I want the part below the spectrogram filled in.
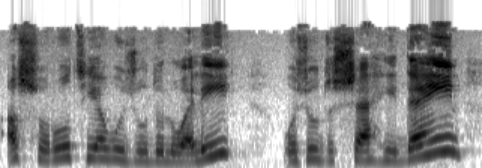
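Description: A woman delivers a religious lesson in an earnest, explanatory tone. Her voice sits at an ordinary middle pitch. She sometimes stops partway through a phrase and restarts it. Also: animated, fast, darkish tone. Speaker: religious teacher.

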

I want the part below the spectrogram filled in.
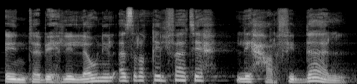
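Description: A man giving a televised lesson on Quran recitation rules, chanting example words slowly and drawn-out. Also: medium pitch, sing-song. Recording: long hall reverb.

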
